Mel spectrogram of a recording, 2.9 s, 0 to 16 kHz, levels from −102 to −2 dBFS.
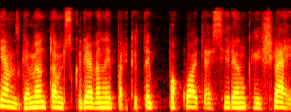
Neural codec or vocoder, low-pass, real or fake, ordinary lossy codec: codec, 24 kHz, 3 kbps, HILCodec; 10.8 kHz; fake; Opus, 32 kbps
